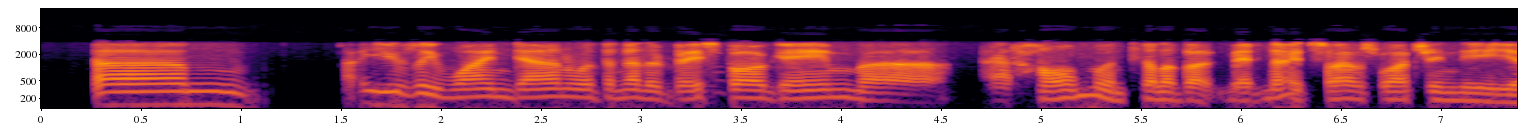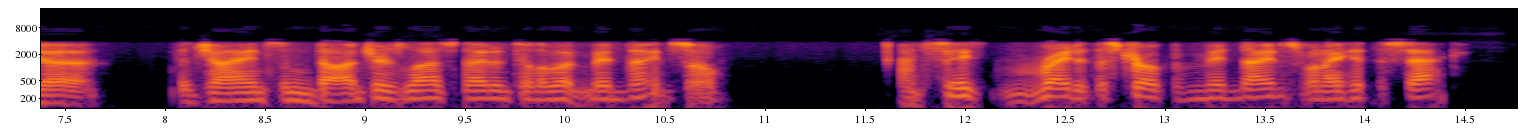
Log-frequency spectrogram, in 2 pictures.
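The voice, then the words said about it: Tired, just-woken-up voice. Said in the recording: “You sound tired. You sound like you just woke up.”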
